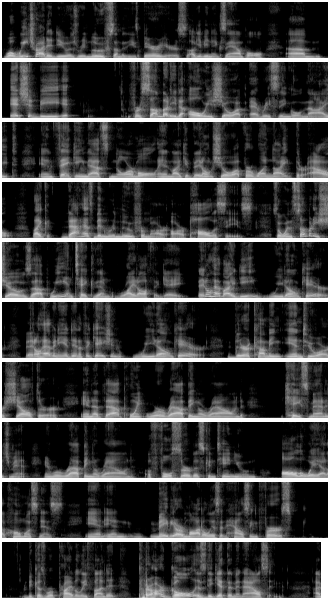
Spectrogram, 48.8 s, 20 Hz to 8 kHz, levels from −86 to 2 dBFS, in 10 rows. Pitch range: 115-140 Hz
